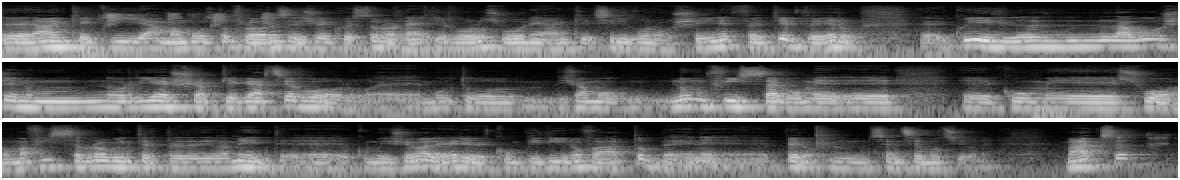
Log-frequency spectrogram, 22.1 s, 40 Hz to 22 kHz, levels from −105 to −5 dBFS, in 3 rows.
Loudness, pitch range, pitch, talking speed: -31 LUFS, 115-135 Hz, 125 Hz, 160 wpm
